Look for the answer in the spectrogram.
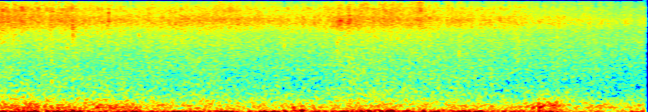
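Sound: wind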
